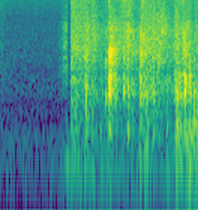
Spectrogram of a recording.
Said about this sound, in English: My mother sent me a card. So I'm going to check this card out.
